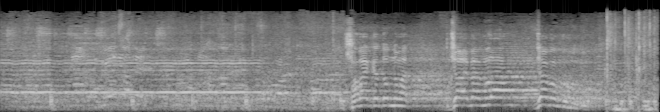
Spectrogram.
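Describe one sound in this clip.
A man sings loudly into a microphone, heard through a loudspeaker.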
